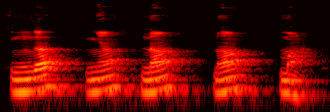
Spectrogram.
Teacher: ये मुख और नासिका दोनों से बोले जाते हैं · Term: अनुनासिका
